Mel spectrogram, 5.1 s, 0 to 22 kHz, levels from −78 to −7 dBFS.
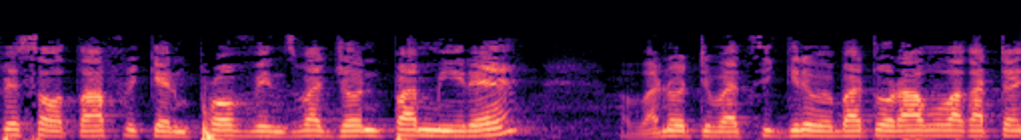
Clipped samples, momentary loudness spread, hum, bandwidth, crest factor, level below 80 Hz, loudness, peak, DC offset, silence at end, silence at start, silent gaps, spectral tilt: under 0.1%; 6 LU; none; 8 kHz; 14 dB; -36 dBFS; -19 LUFS; -6 dBFS; under 0.1%; 0 s; 0 s; none; -4.5 dB/octave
